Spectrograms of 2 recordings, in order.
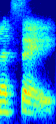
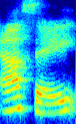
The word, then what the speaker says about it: assay: they test for is called an essay. Is that correct? An assay. Yes. Assay. And that's spelled as ss s a y.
